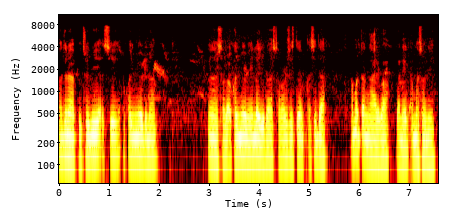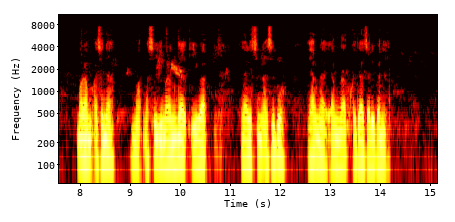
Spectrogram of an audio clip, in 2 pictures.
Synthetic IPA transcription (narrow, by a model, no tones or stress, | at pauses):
handunapʰitʰɾibiɐ̰sia̰kʰojmiojdana | solkʰojmiojbalajɾibasolaɾs̬istemɐ̰sidaː | matːaŋajɾibaplaneta̰masoni | maɾɐmʔɐ̰sina | masiɡimaɾɐmdaʔiba | naɾisiŋɐs̬ibu | ihak̚najʔa̰mnakʰojdazaɾibani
